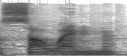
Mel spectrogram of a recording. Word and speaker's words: Samhain: La storia è quella di Samhain, o meglio, lo pronuncio come va pronunciato, Samhain. Se c'è qualche persona che parla gaelico magari mi può dare qualche dritta in più su come pronunciarlo meglio.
